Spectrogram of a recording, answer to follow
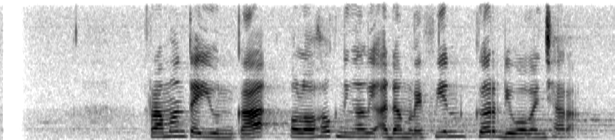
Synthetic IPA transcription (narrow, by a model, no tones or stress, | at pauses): ramɔnt̪ɛjuŋkaɔlɔɦɔk̚niŋaliʔa̰damlɛfinkɨrdiwawaɲt͡ʃaɾa̰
